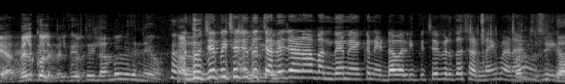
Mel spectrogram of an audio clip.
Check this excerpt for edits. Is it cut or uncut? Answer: cut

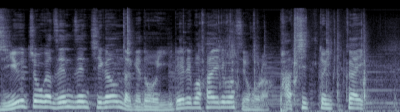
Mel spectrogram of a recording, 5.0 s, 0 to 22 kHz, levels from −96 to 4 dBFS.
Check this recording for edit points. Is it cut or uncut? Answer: cut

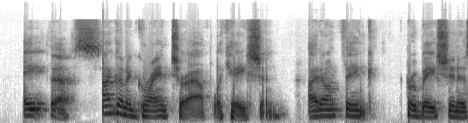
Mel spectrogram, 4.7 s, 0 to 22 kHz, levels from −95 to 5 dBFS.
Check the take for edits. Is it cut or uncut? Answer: cut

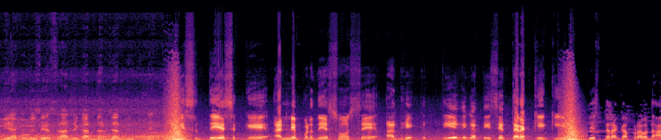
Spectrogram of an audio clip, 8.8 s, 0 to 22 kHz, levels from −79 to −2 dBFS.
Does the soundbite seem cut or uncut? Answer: cut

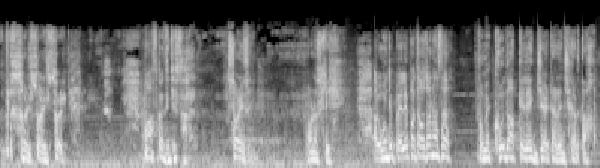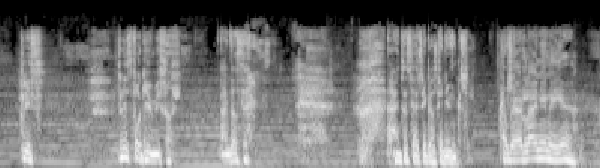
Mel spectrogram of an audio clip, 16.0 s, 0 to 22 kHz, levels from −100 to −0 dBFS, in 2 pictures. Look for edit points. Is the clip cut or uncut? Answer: uncut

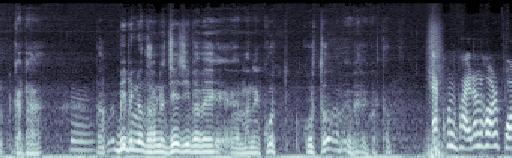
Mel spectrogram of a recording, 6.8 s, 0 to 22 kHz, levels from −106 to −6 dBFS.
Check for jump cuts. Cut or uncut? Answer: cut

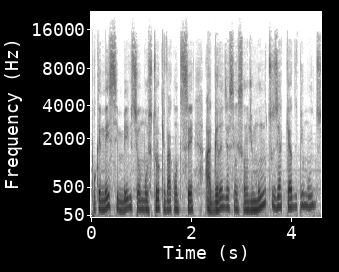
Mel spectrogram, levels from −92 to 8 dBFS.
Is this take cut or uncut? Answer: uncut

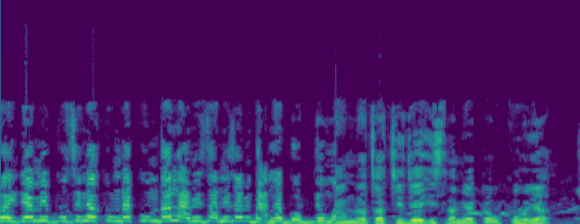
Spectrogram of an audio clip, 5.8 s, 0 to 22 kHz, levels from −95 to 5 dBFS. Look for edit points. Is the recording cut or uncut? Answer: cut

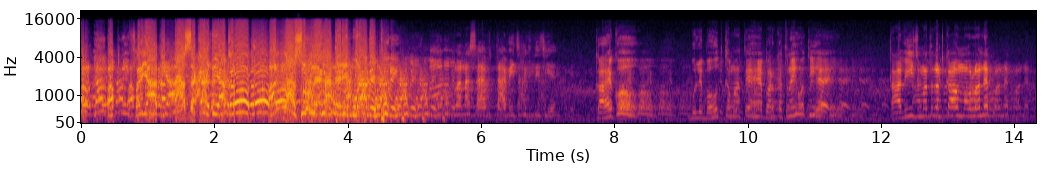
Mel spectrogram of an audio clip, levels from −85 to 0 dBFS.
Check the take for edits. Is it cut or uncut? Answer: cut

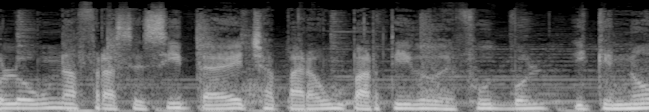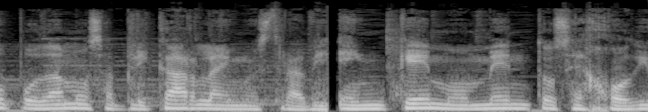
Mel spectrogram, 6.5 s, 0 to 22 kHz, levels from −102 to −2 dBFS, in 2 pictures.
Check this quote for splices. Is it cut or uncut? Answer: cut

